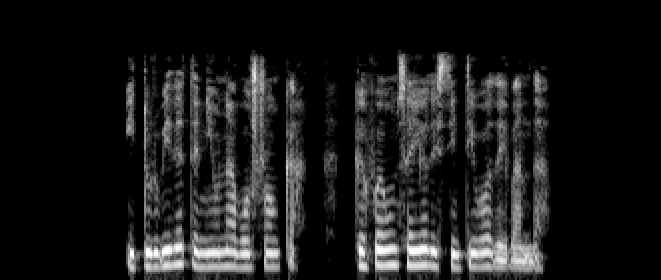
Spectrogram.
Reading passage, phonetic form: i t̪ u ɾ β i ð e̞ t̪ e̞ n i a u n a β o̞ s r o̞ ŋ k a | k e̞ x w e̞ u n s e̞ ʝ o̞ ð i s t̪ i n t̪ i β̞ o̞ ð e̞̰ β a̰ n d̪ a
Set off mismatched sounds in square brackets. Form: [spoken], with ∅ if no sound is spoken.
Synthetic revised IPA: i t̪ u ɾ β i ð e̞ t̪ e̞ n i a u n a β o̞ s r o̞ ŋ k a | k e̞ [f] w e̞ u n s e̞ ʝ o̞ ð i s t̪ i n t̪ i β̞ o̞ ð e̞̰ β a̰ n d̪ a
